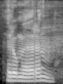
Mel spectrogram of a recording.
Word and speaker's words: Romøren: Well, that's actually a big discussion how it's pronounced, since it's the name is actually from Sogn. So, oh, really? Yeah, they pronounce it Romøren. Yeah, it's from a place called Romøyri. Okay. Yeah. But I say Romøren. But different people say it different ways.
